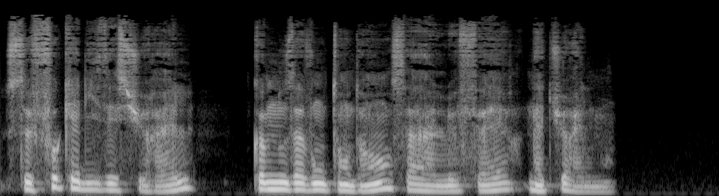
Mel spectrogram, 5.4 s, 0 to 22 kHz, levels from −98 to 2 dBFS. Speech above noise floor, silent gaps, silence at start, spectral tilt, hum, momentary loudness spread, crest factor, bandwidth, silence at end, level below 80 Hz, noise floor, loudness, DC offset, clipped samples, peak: 57 dB; none; 0.05 s; -5.5 dB/octave; none; 10 LU; 16 dB; 16 kHz; 0.8 s; -68 dBFS; -80 dBFS; -24 LUFS; under 0.1%; under 0.1%; -8 dBFS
